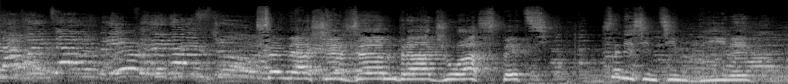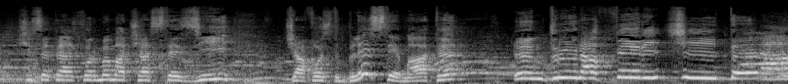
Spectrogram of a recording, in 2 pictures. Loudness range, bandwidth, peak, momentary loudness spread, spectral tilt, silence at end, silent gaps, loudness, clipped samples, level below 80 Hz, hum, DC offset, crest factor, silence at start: 3 LU; 16 kHz; -2 dBFS; 9 LU; -5 dB/octave; 0 s; none; -15 LUFS; under 0.1%; -44 dBFS; none; under 0.1%; 12 dB; 0 s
